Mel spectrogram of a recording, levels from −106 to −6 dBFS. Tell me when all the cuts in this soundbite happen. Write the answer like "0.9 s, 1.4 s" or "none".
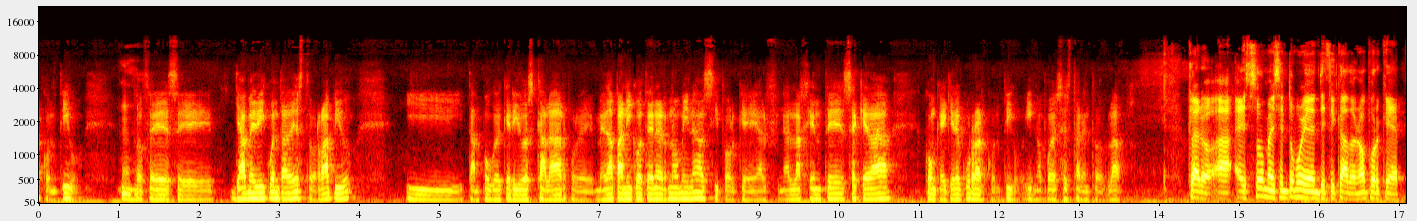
none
